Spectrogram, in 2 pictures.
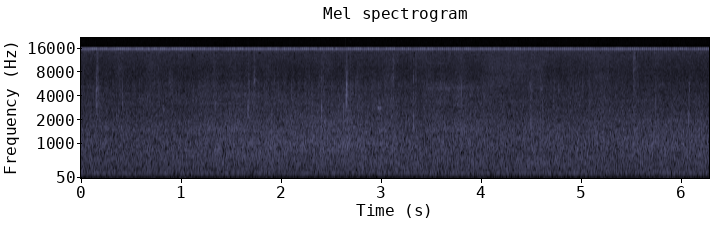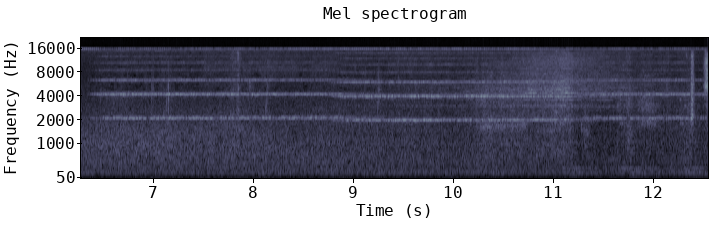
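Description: Steady rushing background noise with a low hum under it; about six seconds in, a thin, high, steady whistle-like tone joins and holds.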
